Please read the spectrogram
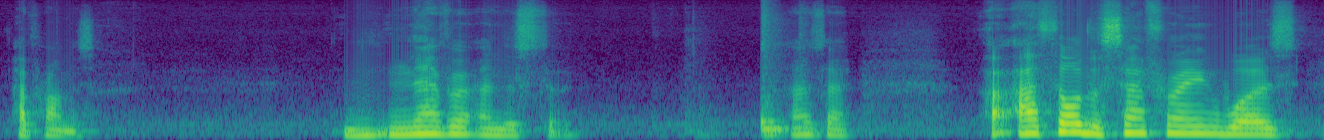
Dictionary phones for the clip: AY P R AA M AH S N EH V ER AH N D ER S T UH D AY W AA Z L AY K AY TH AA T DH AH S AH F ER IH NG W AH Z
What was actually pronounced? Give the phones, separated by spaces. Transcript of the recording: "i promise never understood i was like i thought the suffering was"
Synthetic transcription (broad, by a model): AY P R AA M AH S N EH V ER AH N D ER S T UH D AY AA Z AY AY TH AA T DH AH S AH F ER IH NG W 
